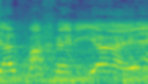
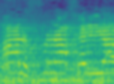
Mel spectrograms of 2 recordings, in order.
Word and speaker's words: Aljafería: Alfrajería, maño. Alfrajería. De toda la No, vida. no se dice así.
